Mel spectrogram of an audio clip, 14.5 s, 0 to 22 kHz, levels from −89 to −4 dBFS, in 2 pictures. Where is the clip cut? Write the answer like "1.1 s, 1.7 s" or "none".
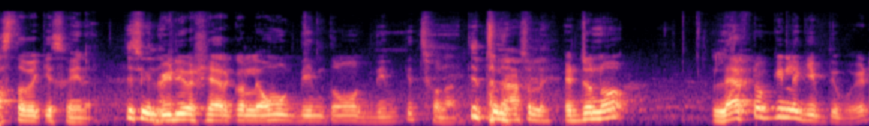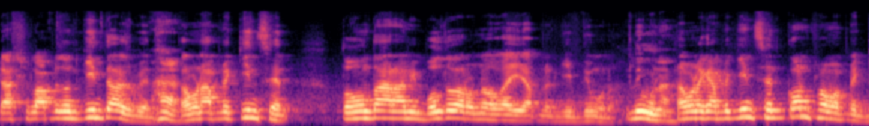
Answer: none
